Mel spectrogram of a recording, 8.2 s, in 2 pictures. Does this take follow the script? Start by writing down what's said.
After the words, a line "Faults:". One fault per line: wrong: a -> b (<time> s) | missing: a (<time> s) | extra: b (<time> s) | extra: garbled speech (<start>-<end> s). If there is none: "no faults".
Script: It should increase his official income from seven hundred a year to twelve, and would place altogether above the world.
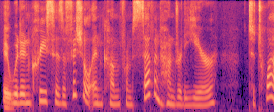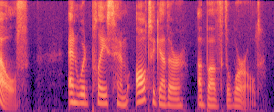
It would increase his official income from seven hundred a year to twelve, and would place him altogether above the world.
Faults:
wrong: should -> would (0.1 s)
extra: him (5.8 s)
